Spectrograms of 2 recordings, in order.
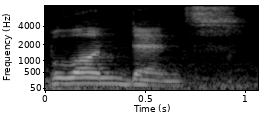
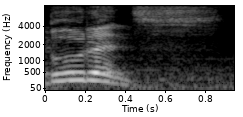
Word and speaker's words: Bludenz: I've said Blundenz. Even though there's no N there, it's just Bludenz, so...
